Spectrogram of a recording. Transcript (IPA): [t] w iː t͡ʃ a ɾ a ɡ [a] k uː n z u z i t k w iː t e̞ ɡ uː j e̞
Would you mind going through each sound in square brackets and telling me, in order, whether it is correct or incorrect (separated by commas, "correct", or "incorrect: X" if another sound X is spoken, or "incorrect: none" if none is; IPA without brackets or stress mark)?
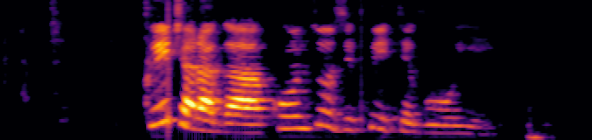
correct, correct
